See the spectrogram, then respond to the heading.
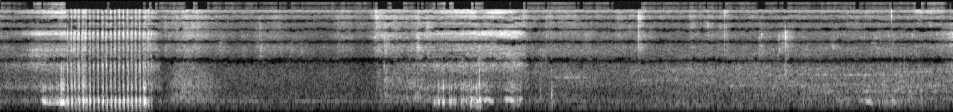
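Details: Snoring in a sleeping pet: fluttering, rattly breath sounds about every four seconds, loud at first then fading.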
